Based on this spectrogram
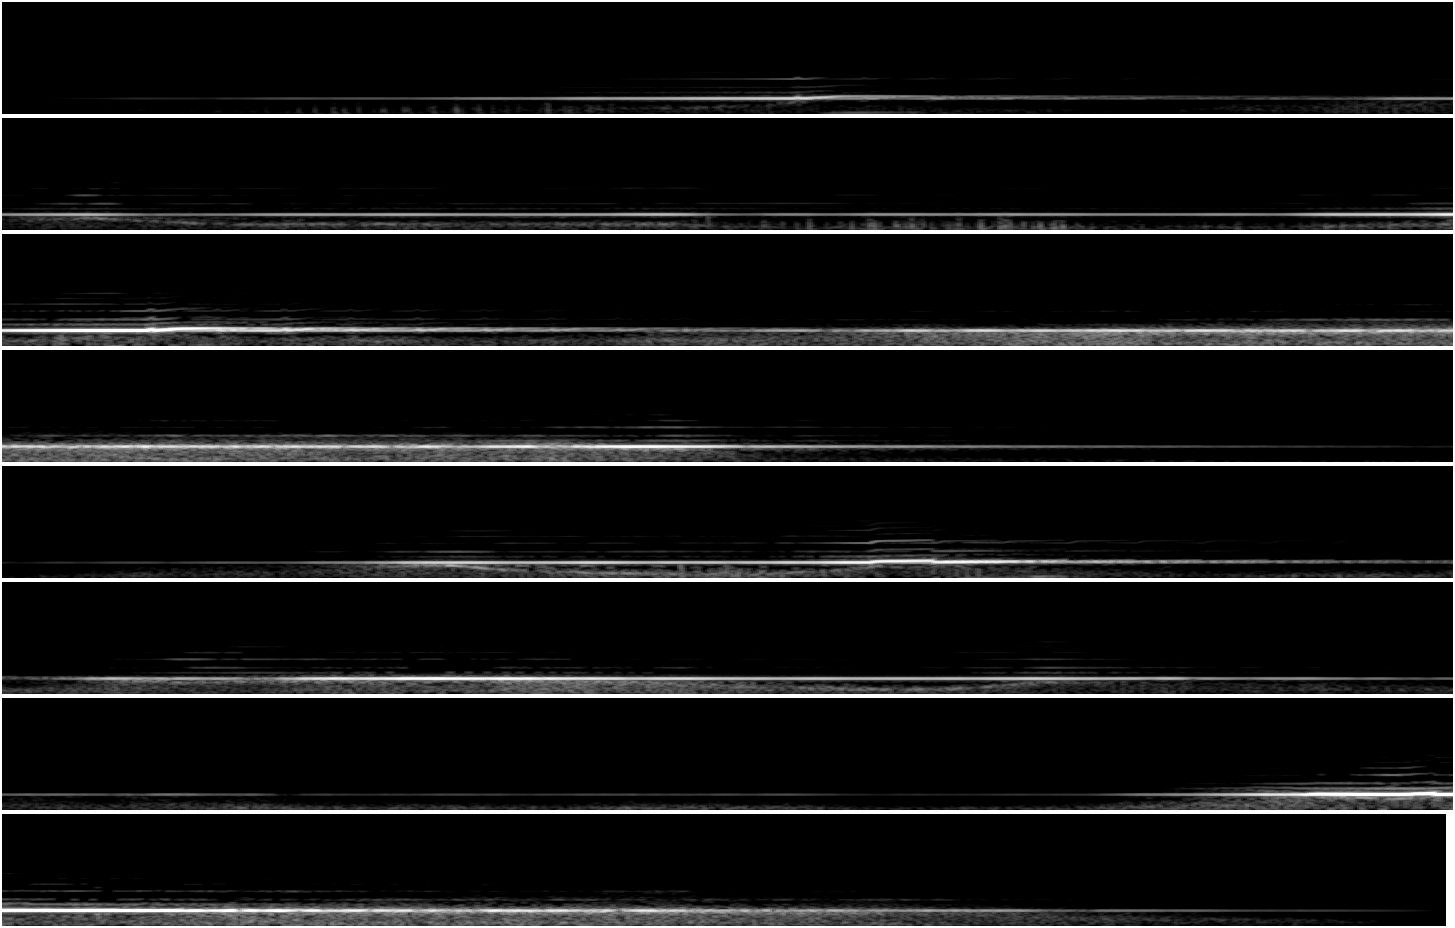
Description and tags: signalsounds for dark scary sound design
ambiance, signals, sound-design, synth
